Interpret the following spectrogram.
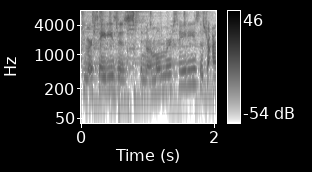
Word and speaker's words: Mercedes: like the Spanish version because the C you say very soft it's because I am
